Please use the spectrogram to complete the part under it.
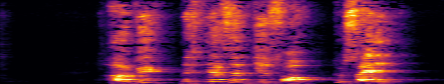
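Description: An elderly man speaks clearly and steadily through a headset microphone, as if teaching.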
